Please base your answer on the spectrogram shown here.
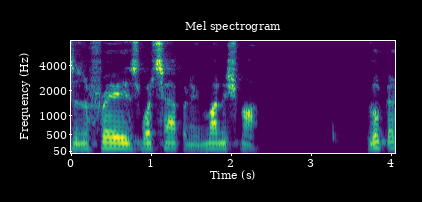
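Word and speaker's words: מה נשמע: We don't say ma nishma, we go manishma, manishma. We literally link the word to the word nishma.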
